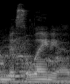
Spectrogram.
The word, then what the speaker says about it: Miscellanea: Like as far as videos for the new, the video for Miscellanea. That's how to pronounce it, correct?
